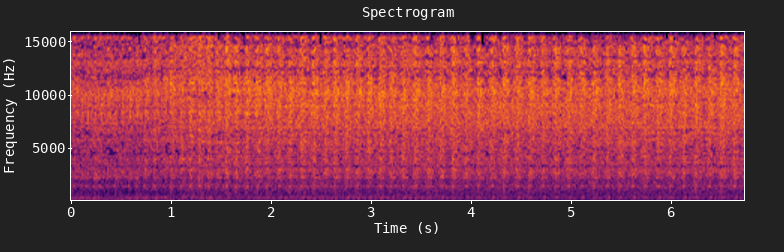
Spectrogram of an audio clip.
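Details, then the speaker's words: Suzuki Satria two-stroke, restored with porting, stock sprockets: crisp high-pitched buzz revving evenly with a steady pulse and clean pickup, tune judged okay, normal running. "Nah suaranya kurang lebih seperti itu eh untuk setelan nih Bisa dibilang sudah oke"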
